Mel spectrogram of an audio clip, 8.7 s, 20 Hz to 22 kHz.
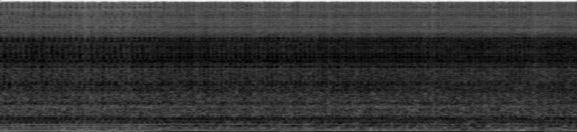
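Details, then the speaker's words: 1971 Johnson 20 hp two-stroke outboard with replacement carburetor after OMC primer pump failed: busy buzzing note holds steady and won't settle to slow idle while adjusting carb; high idle speed. "I'm going to open it up just a hair more. It's got to idle down there. I don't understand this thing."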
